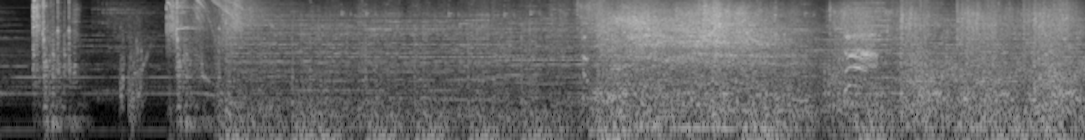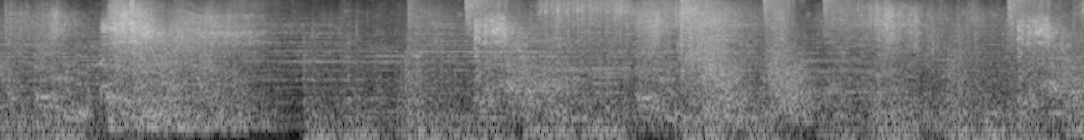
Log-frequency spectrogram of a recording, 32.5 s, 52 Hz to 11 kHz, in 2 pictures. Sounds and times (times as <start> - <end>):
Music: 0.0 - 32.5.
